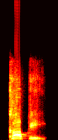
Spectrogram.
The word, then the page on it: koppie: Indian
